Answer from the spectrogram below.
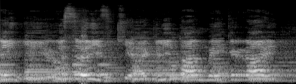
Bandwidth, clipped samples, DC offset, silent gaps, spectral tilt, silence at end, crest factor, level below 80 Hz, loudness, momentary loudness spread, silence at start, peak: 16 kHz; under 0.1%; under 0.1%; none; -4.5 dB/octave; 0 s; 14 dB; -60 dBFS; -17 LUFS; 7 LU; 0 s; -2 dBFS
